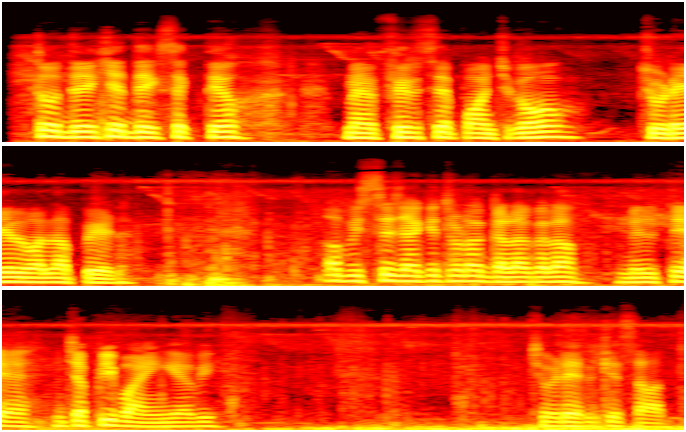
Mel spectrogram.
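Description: A man's voice: mid-range voice, a little hiss or hum. A man vlogging casually outdoors, talking straight to his viewers with a teasing, chatty manner. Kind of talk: casual travel vlog narration. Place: outdoors on a muddy forest road.

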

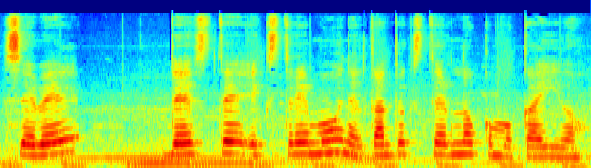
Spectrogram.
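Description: Mexican woman, makeup tutorial host, fairly high voice, chatty, soft music behind. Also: fairly even intonation, measured pace. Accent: Mexican Spanish. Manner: chatty, addresses viewers as girls.

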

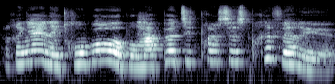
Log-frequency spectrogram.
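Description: Woman reading a doting grandpa, gentle, affectionate, high voice, echoey room. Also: measured pace, slight background noise. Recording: roomy echo, distant mic.

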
